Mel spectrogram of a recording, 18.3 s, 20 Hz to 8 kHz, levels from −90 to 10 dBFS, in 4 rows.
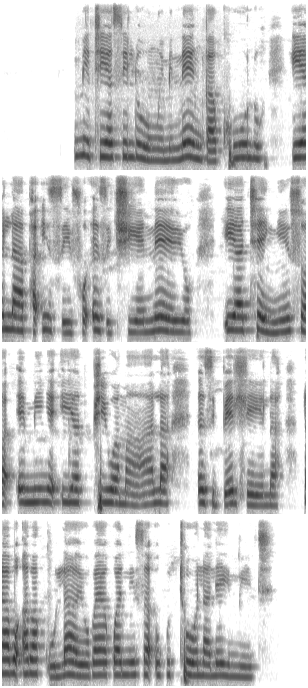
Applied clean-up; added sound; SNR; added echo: none; none; none; none.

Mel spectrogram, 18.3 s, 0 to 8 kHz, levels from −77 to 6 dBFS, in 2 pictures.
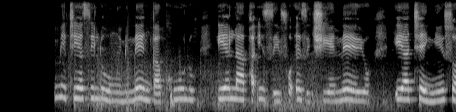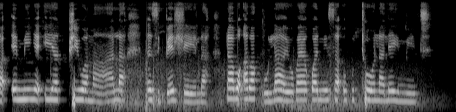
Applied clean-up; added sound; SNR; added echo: none; Thunder; 19 dB; none.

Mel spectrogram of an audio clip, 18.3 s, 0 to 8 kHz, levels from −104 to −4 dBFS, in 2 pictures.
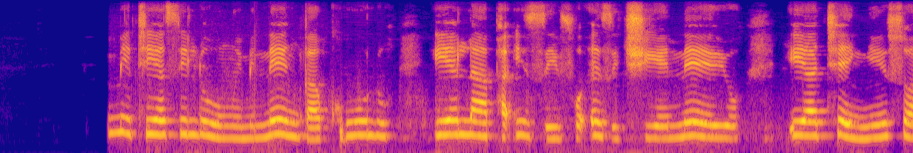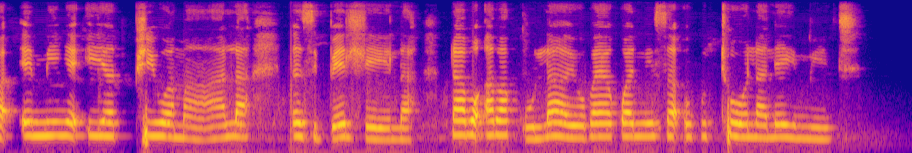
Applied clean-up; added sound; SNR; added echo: neural separator model SepFormer DNS4.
